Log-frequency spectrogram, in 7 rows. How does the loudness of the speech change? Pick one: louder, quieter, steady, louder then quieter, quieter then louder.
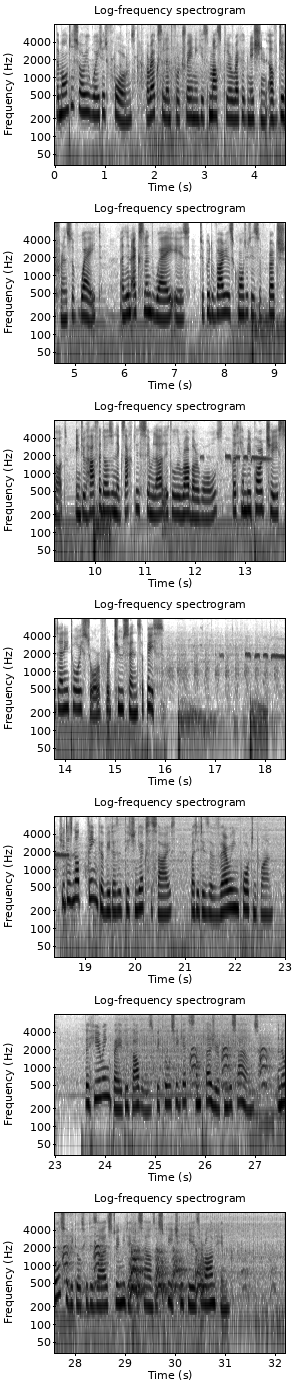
steady.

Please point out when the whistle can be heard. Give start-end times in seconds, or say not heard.
12.1-13.6, 17.1-18.7.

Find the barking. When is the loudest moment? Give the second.
29 s.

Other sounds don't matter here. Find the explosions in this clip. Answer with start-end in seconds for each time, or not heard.
8.5-9.3, 9.9-10.3, 16.2-18.1.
